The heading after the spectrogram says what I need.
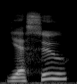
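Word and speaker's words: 예수: It notes that Jesus' name in Korean, Yesu, sounds like the word yes.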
